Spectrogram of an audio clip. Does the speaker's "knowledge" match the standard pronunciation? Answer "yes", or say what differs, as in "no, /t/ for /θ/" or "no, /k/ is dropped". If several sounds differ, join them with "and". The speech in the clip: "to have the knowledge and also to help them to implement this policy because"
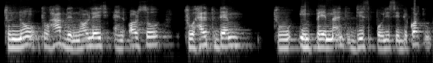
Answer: yes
